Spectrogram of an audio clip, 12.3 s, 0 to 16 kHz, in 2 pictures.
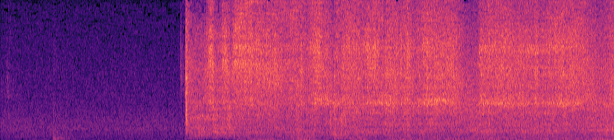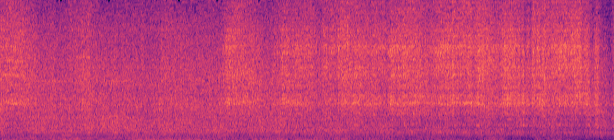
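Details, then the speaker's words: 1989 Dodge Daytona ES salvage-yard car, fuel system primed and fuel poured in: steady rhythmic cranking at about four turns a second that never catches; gas pouring in, an injector is flooding it out and likely needs replacing. "hopefully the injector is not stuck wide open oh man it's gas down in there that injector is flooding it out big time i'm probably going to have to change that injector out"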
